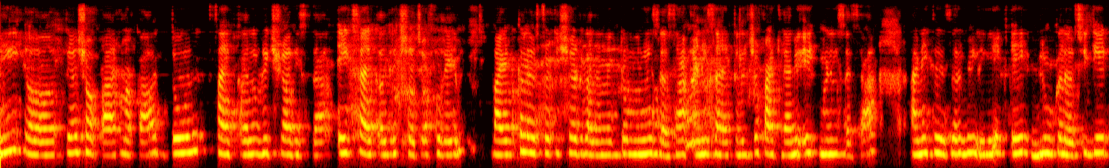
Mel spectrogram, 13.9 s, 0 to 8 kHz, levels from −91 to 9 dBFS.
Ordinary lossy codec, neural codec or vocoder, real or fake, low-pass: none; codec, 16 kHz, 8 kbps, FunCodec, trained on LibriTTS, 25 frames a second; fake; 7.2 kHz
